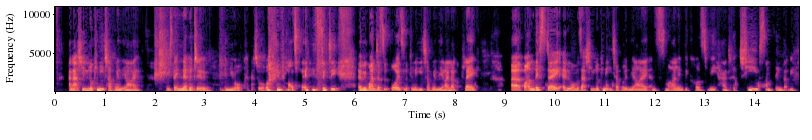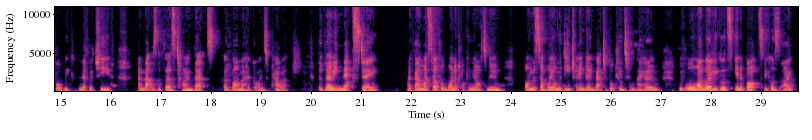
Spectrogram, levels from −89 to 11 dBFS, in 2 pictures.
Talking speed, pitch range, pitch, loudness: 225 wpm, 135-165 Hz, 145 Hz, -18 LUFS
